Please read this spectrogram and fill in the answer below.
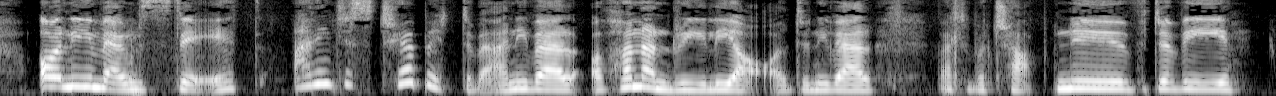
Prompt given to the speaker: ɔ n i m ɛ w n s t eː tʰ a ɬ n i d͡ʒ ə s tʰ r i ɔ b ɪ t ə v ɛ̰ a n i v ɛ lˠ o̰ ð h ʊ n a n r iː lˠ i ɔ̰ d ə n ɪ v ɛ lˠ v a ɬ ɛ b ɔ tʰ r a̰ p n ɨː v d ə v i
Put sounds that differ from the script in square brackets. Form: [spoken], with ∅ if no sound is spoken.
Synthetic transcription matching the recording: ɔ n i m ɛ w n s t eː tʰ a [∅] n i d͡ʒ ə s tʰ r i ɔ b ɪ t ə v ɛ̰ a n i v ɛ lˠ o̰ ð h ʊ n a n r iː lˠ i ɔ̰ d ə n [i] v ɛ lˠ v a ɬ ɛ b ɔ tʰ r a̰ p n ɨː v d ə v i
